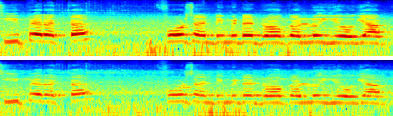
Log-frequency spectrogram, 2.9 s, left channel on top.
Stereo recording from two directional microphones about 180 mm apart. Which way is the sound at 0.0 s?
35° left (ahead or behind).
